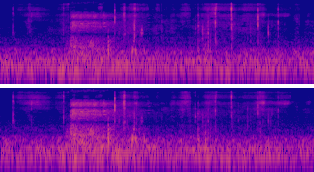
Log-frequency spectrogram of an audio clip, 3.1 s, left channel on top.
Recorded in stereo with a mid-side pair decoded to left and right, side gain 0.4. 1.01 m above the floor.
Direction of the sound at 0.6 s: 40° right.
